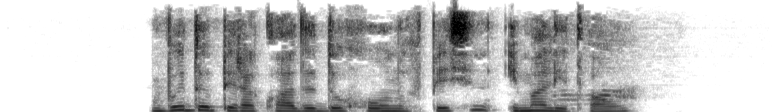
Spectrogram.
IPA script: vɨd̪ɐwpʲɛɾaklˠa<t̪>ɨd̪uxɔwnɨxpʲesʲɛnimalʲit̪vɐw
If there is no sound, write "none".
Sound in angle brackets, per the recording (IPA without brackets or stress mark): d̪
